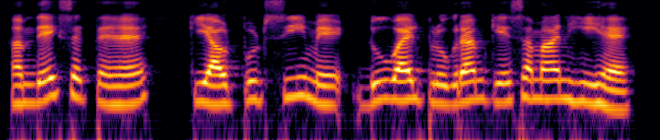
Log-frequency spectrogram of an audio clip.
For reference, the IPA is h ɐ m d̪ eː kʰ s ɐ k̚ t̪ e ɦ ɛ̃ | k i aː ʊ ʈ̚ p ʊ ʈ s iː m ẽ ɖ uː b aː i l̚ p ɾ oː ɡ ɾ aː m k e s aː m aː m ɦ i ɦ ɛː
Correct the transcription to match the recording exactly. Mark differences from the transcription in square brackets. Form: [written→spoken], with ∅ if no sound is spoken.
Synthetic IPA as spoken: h ɐ m d̪ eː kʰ s ɐ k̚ t̪ e ɦ ɛ̃ | k i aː ʊ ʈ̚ p ʊ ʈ s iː m ẽ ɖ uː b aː [i→ɪ] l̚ p ɾ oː ɡ ɾ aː m k e s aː m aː [m→n] ɦ i ɦ ɛː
